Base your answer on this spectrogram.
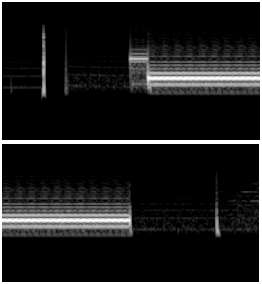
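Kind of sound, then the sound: signal or alarm, radio dispatch alert tones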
